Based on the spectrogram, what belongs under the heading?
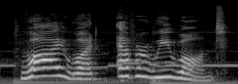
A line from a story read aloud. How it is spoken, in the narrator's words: he exclaimed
